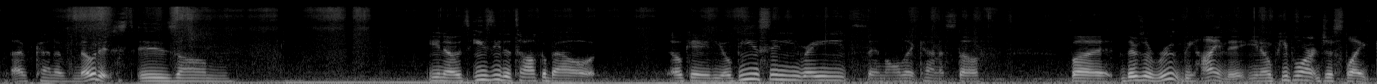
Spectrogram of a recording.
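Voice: medium pitch, a little slow, warm tone. A podcast host giving a casual, rambling, informal monologue with hesitant, meandering delivery, recorded inside a car while driving. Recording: muffled road noise inside moving car. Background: vehicle noise.

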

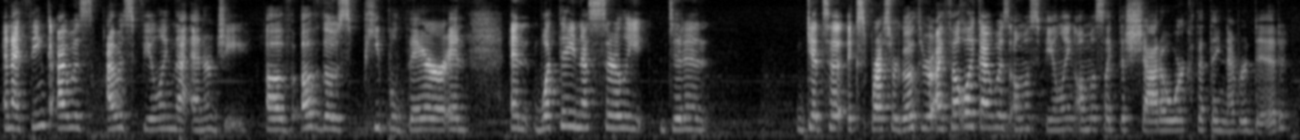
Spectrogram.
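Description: A young woman with a fairly high, very bright voice speaks as a podcast guest. She tells personal stories casually, in emphatic, colloquial phrasing peppered with "like". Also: steady tone, moderate pace, slight background noise. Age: young adult.

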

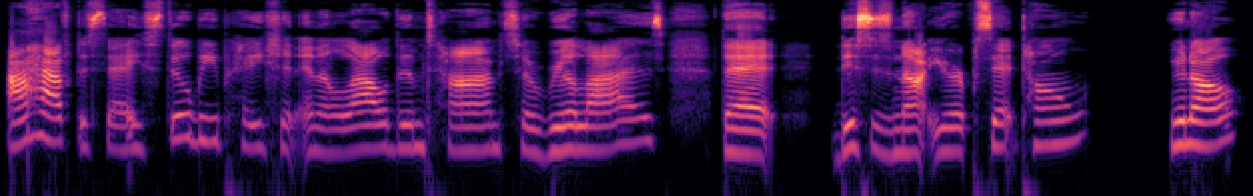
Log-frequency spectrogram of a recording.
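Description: A woman's voice: mid-range voice, a little slow, fairly bright tone, smooth, no echo, studio quality. A woman in her thirties chatting casually as a podcast co-host, speaking frankly and with emphasis, often checking in with "right?". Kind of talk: casual chat.

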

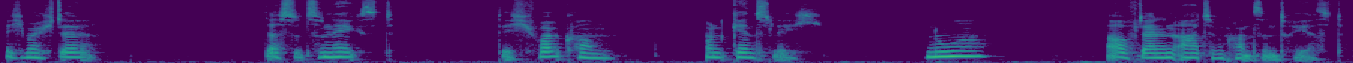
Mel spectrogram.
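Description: A woman leading a guided meditation in a soft, soothing voice, giving measured instructions in short phrases that sometimes trail toward a whisper. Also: mid-range voice, steady tone. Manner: soft, soothing delivery with breathy, near-whispered phrase endings.

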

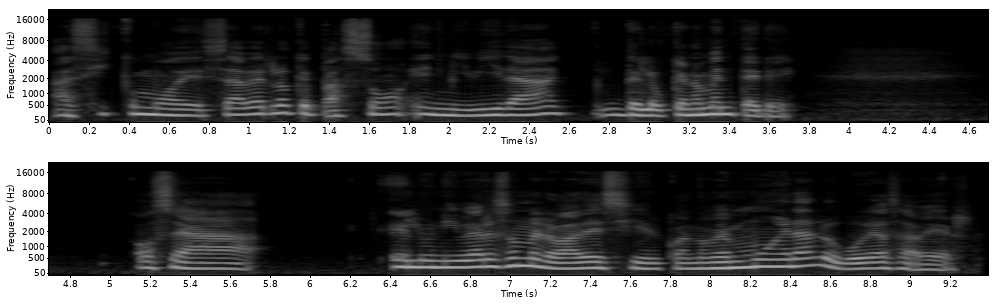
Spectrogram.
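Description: A woman's voice: medium pitch, warm tone. A woman with a Mexican accent chatting casually to her viewers, rambling through slangy phrases with many fillers and little laughs. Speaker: vlogger.

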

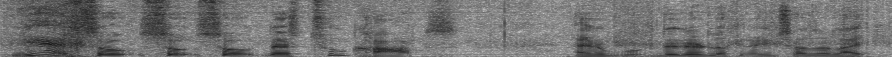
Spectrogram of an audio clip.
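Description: A man's voice: a little high, sing-song, normal speed, slight background noise. A middle-aged man in an interview, telling a personal story in a rambling way with many fillers and repeats. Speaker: interview guest.

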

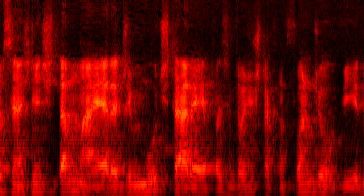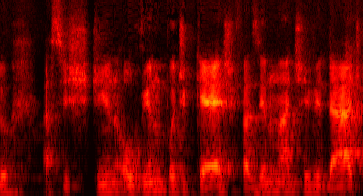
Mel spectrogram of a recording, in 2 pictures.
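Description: A man's voice: mid-range voice, fairly bright tone. A man as a podcast guest in casual conversation, reflective, often acting out quoted dialogue. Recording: echoey room with faint noise.

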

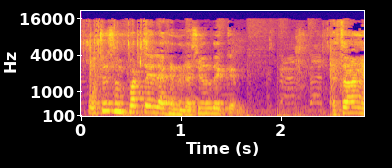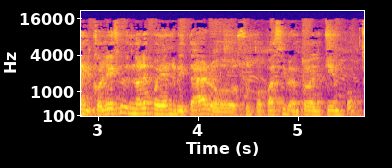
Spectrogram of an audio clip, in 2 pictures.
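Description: A young man, chatting casually in an animated, questioning way. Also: a little high, fast, echoey room, music in the background. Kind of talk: casual chat.

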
